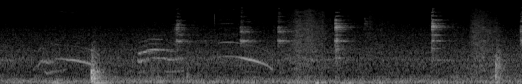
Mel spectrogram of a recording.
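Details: Mother cat and kitten in a cardboard box, the kitten meowing while the mother meows to ask people for help getting it out; three thin, arching meows in the first three seconds, then scattered knocks and rustles over a steady background hiss.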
